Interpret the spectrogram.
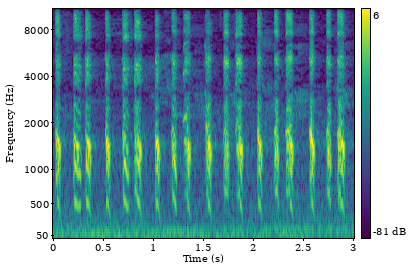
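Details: Chukar partridge, a hunting bird, calling in a fast steady series of harsh clucking chuk notes, roughly two per second, each note sliding downward with a rich buzzy tone; no other clear sounds.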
